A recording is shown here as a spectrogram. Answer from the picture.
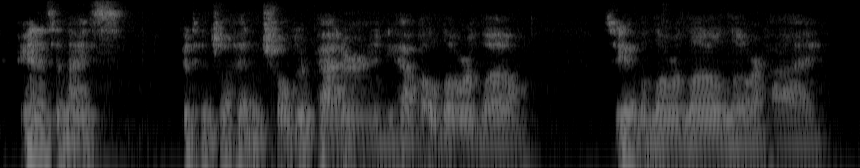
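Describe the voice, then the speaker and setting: The speech moves at a fairly quick pace in a monotone, flat way. Audible room echo is present. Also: man, fairly low pitch for a man. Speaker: forex trader streaming live analysis. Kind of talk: live trading stream commentary. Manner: casual, halting with repeated words; mumbling.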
